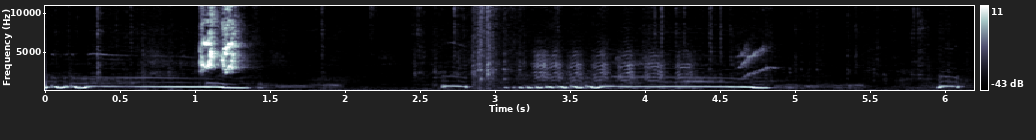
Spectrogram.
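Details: Male puter pelung dove cooing in a repeated phrase: a long, steady, hollow note that drops at the close, a pause, then a quick two-note hiccup and a throbbing stuttered run into another sustained coo. Short high rasps in the background.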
